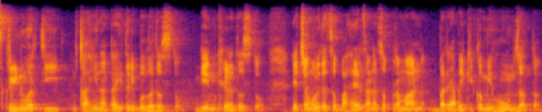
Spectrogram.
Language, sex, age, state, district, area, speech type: Marathi, male, 18-30, Maharashtra, Pune, urban, spontaneous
